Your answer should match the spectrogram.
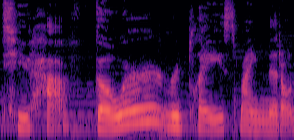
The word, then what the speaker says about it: Goer: that right go and which sounds like goer and my dad's legal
